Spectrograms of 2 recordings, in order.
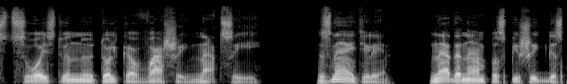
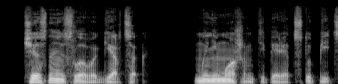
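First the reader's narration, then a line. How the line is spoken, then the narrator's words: Plain. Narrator (Russian): сказал Девард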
